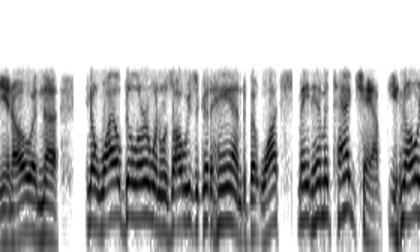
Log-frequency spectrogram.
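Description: A man's voice: on the high side, no room sound. A male guest reminiscing enthusiastically in casual chat, with a slight tickle in his throat. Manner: enthusiastic, reminiscing, many "you know" fillers. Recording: tinny phone line, dry.

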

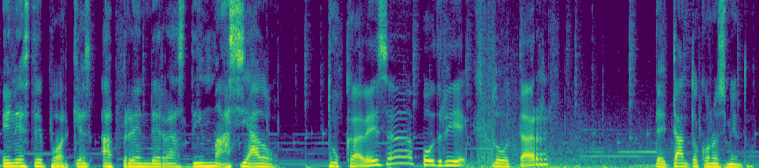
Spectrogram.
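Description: A man's voice: fairly high pitch, measured pace, vocal fry, warm tone, soft background music. A man hosting a podcast, opening with an enthusiastic, emphatic intro and then interviewing a guest. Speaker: podcast host.

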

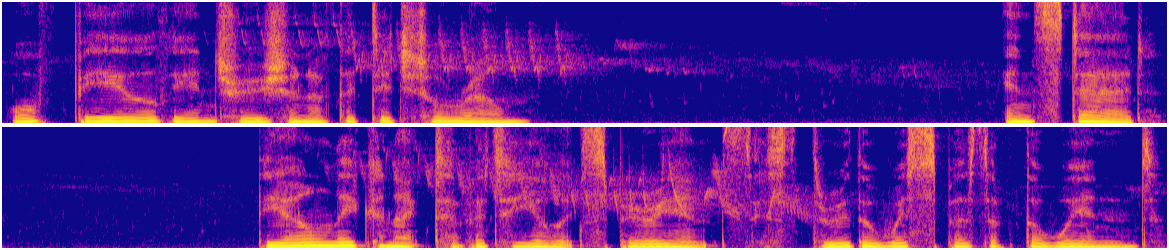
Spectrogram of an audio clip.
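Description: A woman softly narrating a guided sleep visualization in a breathy, often near-whispered voice with a gentle, unhurried, soothing delivery. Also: mid-range voice, fairly even intonation. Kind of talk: slow scripted sleep visualization, soft and whispery.

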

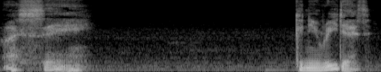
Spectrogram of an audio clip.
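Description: Low, husky intelligence agent. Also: male voice, extremely slow, exaggerated voice. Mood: guarded, probing. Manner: curt, probing. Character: businesslike, guarded intelligence agent. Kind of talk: audio drama acting.

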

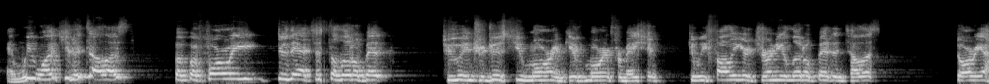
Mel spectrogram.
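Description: A man's voice: high voice, dull audio. A man hosting his interview show, emphatic and eager as he builds up his guest. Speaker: podcast host.

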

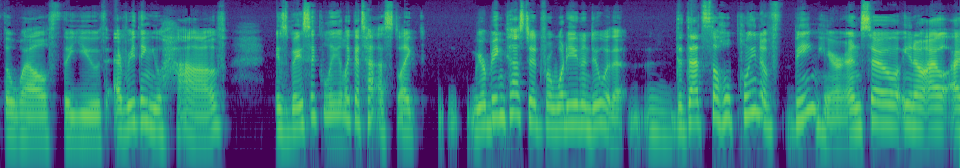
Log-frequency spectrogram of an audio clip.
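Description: A woman born in Pakistan and raised in the United States, telling stories in a casual interview, chatty and animated with lots of fillers. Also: deep voice, dry recording, studio quality. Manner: animated storyteller with frequent fillers and laughs. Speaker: interview guest.

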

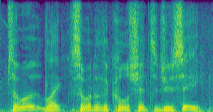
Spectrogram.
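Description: A man's voice: a little high, fast, darkish tone, a little hiss or hum. A man co-hosting a podcast with casual banter, asking questions in a joking, irreverent way.

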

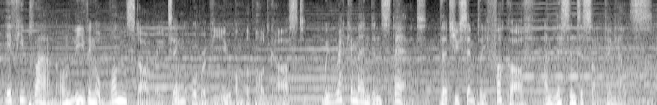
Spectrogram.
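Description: A man doing scripted, dryly comic narration for an audio fiction show, with a deadpan manner. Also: deep voice, moderate pace, hardly any pauses, music in the background. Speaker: narrator and credits reader.

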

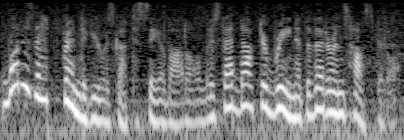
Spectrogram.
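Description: An actress in a 1950s radio drama playing a firm, sensible parole officer who speaks in a measured, advising way. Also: female voice, lowish voice, big pitch swings, dark tone. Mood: firm, cautioning. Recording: noisy, dull 1950s radio recording.

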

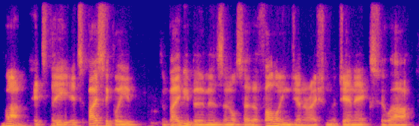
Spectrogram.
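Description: A man's voice: low voice, fairly even intonation, a little fast, a bit bright, slightly rough. A mature man with an Australian accent, explaining things conversationally as an interview guest in a practical way. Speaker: interview guest, business owner and author.

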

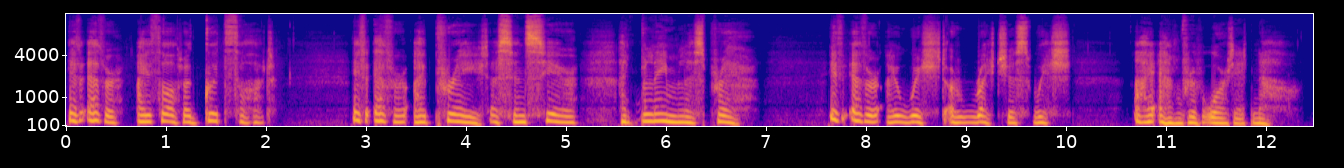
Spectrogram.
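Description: A woman voicing a devoted, earnest young woman in love, softly and tenderly, in a dramatic reading of classic literature. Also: medium pitch, slow pace, no room sound, clean studio sound, pitched above the performer's own voice. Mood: tender, solemn. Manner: soft, breathy, tender and respectful.

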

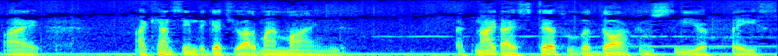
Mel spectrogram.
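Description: An actor playing a bold, romantic adventurer captain in a theatrical 1940s radio drama style. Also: male voice, rumbling low, normal speed, slight background noise. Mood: ardent, romantic. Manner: theatrical, ardent, declamatory. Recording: dull 1940s radio recording, music behind.

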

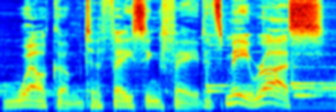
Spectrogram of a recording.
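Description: A man's voice: lowish voice, very animated, measured pace, loud music behind the voice. A man hosting a podcast with casual, playfully dramatic banter. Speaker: podcast host. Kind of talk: casual comic banter and introduction.

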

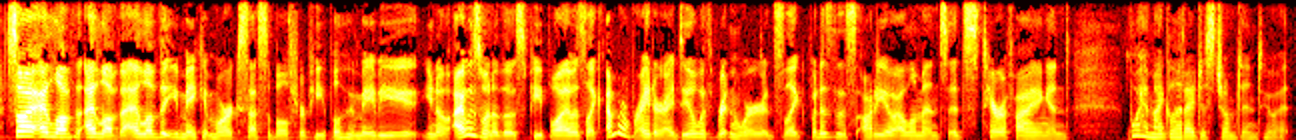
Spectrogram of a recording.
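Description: A woman hosting a podcast interview in an informal, enthusiastic and expressive way. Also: fairly low pitch, fairly quick. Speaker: podcast host. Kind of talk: casual chat, interviewing.

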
